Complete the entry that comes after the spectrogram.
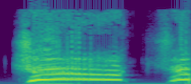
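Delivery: high shouted choo-choo; train whistle. Acted.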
